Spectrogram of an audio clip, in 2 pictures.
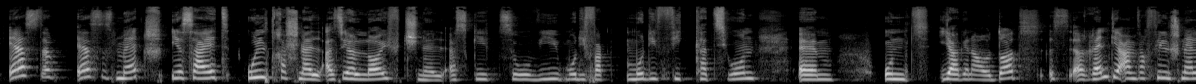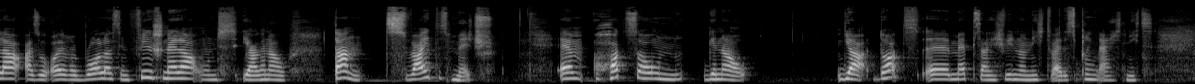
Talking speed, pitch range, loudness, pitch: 145 wpm, 225-285 Hz, -23 LUFS, 245 Hz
